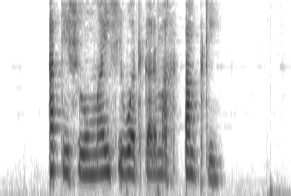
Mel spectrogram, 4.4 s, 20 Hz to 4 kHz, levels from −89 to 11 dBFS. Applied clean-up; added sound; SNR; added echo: neural mask model DeepFilterNet 3.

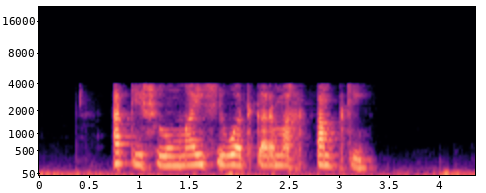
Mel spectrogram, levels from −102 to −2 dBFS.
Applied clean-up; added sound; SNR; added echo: neural mask model Resemble Enhance denoiser.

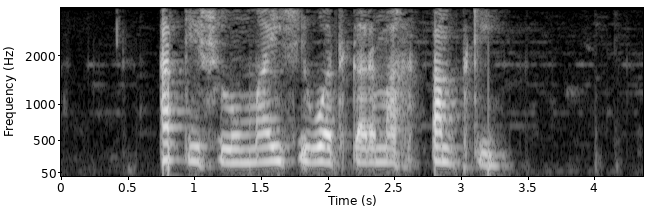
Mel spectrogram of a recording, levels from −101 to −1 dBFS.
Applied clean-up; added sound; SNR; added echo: none; none; none; none.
